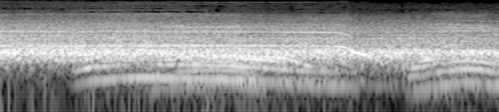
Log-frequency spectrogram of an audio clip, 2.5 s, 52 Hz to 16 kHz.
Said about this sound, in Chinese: 木木們，有想我們嗎？我想用熱烈的歡呼聲來。大家有多像我们？1、2、3，尖叫声！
